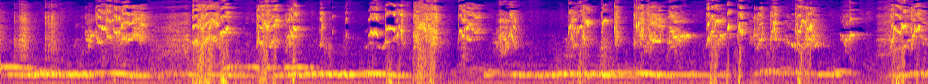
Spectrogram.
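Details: A juvenile lovebird aged three months, bred from a champion line, chatters in rapid harsh bursts of shrill notes. Gliding mid-pitched whistles continue steadily in the background.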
